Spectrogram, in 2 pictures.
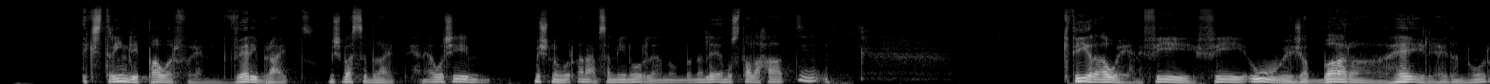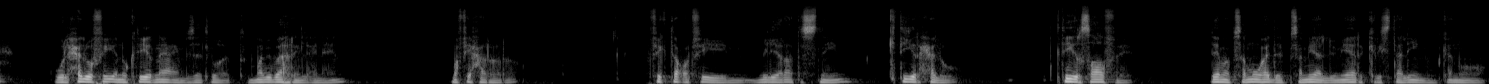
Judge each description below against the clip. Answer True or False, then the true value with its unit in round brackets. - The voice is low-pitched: True (105 Hz)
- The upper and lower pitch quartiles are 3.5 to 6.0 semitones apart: False (3.1 semitones)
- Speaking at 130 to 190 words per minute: False (120 wpm)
